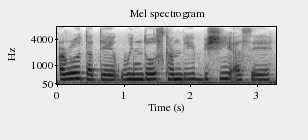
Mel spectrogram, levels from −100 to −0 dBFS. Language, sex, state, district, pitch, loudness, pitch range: Nagamese, female, Nagaland, Kohima, 270 Hz, -14 LUFS, 250-280 Hz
